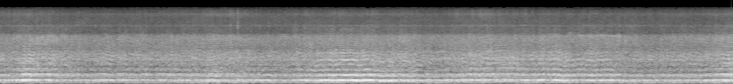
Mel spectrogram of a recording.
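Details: Orientation flights of worker honey bees outside a freshly installed package hive in late April: a thick, constant hum with harmonic overtones, rising in loudness around the middle as bees crowd nearer.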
